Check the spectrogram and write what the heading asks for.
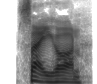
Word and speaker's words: Sài Gòn: In Vietnamese, this name is pronounced with 2 low falling tones. – Saigon.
